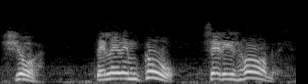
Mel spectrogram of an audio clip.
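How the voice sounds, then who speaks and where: An actor playing a weary, skeptical city police detective in an old radio crime drama, brisk and colloquial. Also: male voice, very high-pitched, animated, husky, heavily acted. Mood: resigned. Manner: brisk, colloquial, matter-of-fact. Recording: muffled vintage radio recording.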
